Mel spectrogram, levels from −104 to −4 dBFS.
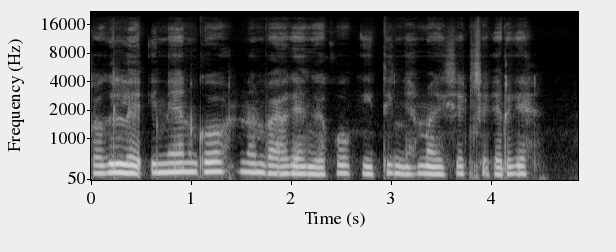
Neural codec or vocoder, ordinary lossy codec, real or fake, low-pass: vocoder, 44.1 kHz, 128 mel bands, Pupu-Vocoder; none; fake; 19.8 kHz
